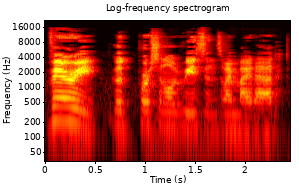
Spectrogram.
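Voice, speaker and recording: A man streaming a game, reacting casually and musing aloud in a hesitant, halting way. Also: fairly high pitch, pushed and bright, soft background music.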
